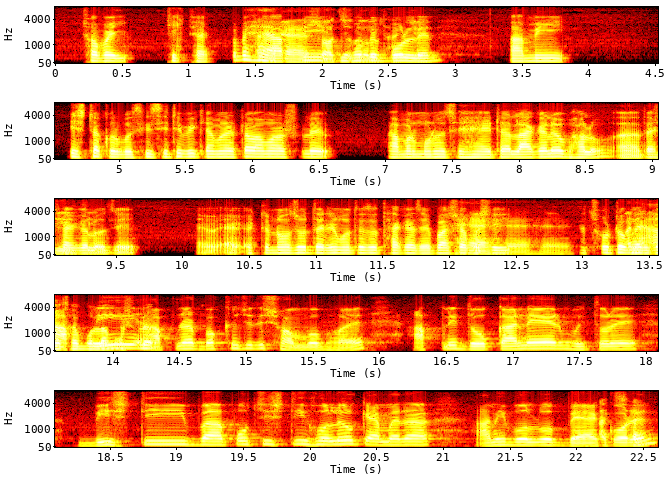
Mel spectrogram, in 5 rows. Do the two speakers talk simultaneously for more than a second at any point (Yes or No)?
Yes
